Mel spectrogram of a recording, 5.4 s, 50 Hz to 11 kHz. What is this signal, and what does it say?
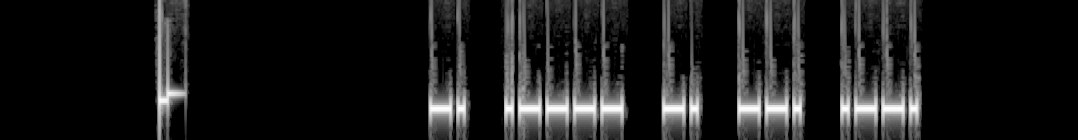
Morse code, heard as a keyed tone, about 34 wpm, spaced as for 25 wpm, 700 Hz. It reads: N1NGP
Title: USA Call Signs - 2x Character Spacing - 35wpm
